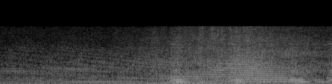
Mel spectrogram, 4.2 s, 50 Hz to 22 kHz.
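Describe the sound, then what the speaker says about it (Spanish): Navy propeller warplanes from a squadron of thirty flying over the Casa Rosada in a 1955 bombing, a steady droning engine roar that swells louder as the aircraft pass overhead, with no voices. "una escuadra de 30 aviones de la Marina de Guerra y la Aeronáutica bombardea la Casa Rosada"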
